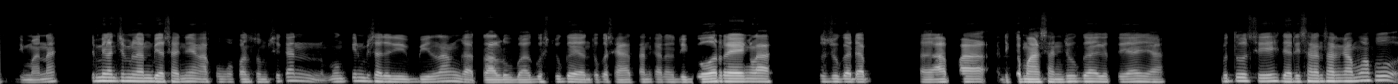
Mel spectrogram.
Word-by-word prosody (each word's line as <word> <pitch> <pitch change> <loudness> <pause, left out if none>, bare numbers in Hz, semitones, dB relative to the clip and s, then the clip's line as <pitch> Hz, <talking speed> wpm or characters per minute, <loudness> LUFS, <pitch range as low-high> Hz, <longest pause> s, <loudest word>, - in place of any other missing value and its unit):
Di 110 - -14
mana, 115 +6 -3 0.4
cemilan-cemilan 160 -2 +3
biasanya 130 0 +1
yang - - -3
aku 120 0 -10
konsumsi 120 +3 -5
kan 175 0 -2 0.3
mungkin 140 - -4
bisa 145 -1 +1
dibilang 125 +3 -1
nggak 110 -4 -4
terlalu 110 0 +1
bagus 115 +1 -4
juga 130 0 -1
ya 115 - +2
untuk 110 +1 -7
kesehatan, 110 +1 -4
karena 115 0 -5
digoreng 135 +4 +5
lah. 135 -1 +4 0.5
Terus 130 - -5
juga 130 0 0
dap 120 -1 +1 0.5
eee, 115 0 -1
apa, 125 +1 +1
di 110 - -7
kemasan 120 -1 +3
juga 135 0 +2
gitu 125 0 -5
ya, 125 +1 0
ya. 120 -2 -2 0.7
Betul 160 +3 +1
sih, 150 0 +1
dari 135 0 +2
saran-saran 150 0 +3
kamu, 150 +3 +2
aku 195 0 0
125 Hz, 165 wpm, -23 LUFS, 120-140 Hz, 0.7 s, digoreng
